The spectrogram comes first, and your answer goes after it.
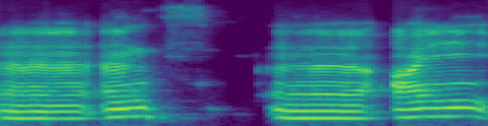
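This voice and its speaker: A man speaks with a Turkish accent and fairly even intonation. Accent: Turkish accent, self-noted. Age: 20s. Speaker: student. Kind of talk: language class self-introduction. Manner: halting.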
